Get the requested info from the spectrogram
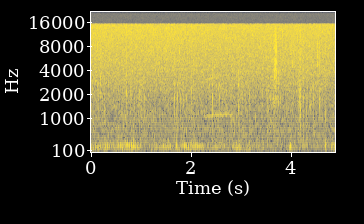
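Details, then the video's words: Nursing kittens purring beside their mother cat, a low throbbing rumble in rhythmic pulses roughly every half second, with a faint thin squeak and a few soft clicks and rustles. "Baby kittens purring while nursing"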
